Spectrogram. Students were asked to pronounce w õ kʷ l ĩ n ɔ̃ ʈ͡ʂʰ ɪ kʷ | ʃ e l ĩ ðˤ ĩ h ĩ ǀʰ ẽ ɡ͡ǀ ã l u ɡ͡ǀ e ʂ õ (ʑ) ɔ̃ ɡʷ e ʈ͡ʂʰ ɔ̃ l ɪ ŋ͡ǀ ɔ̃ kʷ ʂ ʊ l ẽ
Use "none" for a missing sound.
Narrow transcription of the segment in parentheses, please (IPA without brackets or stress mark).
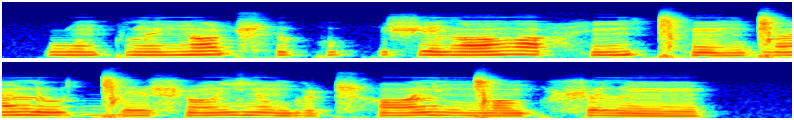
ʑ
